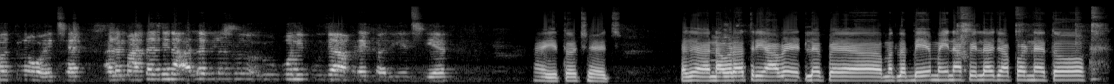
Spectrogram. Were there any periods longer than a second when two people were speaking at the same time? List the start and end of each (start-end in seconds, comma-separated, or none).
none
